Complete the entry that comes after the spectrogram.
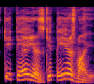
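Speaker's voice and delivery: hammed-up, badly faked Australian; terrible Australian. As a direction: do a clumsy, high Australian accent. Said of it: "this terrible Australian".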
